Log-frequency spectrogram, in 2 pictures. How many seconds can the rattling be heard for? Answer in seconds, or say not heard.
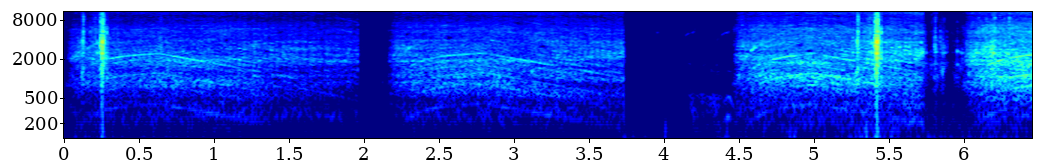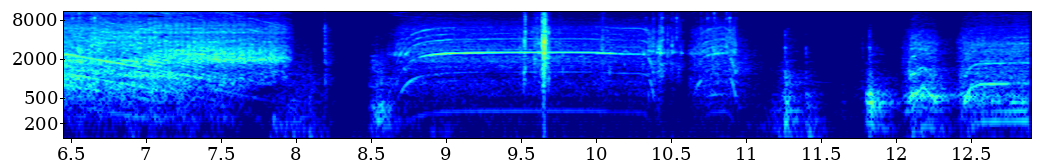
3 s.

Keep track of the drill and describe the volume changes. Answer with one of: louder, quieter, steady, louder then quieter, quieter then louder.
louder then quieter.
